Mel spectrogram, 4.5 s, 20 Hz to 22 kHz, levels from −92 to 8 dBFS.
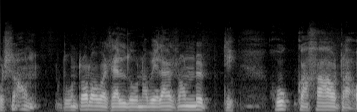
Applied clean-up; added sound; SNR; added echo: none; none; none; none.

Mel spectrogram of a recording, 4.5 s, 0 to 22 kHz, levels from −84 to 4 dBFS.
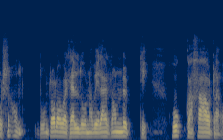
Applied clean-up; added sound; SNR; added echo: neural mask model DeepFilterNet 3.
